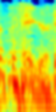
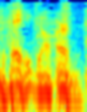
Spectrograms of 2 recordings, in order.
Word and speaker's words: Hager: Is it Hager? – Hager. – You said Hagar. – Hagar. – Hey. Like Sammy Hagar. – Like Hagar the horrible.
